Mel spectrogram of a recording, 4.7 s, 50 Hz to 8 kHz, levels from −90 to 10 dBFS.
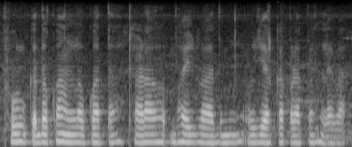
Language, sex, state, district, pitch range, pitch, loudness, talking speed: Hindi, female, Uttar Pradesh, Ghazipur, 150-155 Hz, 150 Hz, -18 LUFS, 155 wpm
